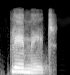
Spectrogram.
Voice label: "playmate", Indian; Dictionary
